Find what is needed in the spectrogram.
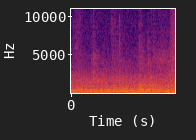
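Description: Steady low hum and rumble of background noise, unchanging throughout.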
